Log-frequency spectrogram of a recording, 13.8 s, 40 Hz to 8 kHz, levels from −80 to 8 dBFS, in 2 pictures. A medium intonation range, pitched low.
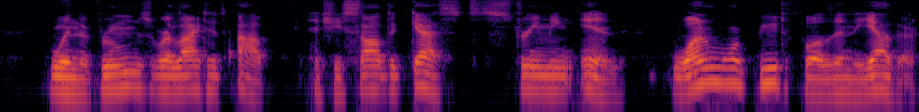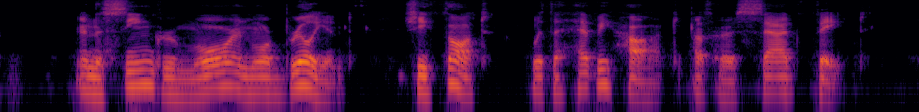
Yes: average, 3.5 semitones; low, 115 Hz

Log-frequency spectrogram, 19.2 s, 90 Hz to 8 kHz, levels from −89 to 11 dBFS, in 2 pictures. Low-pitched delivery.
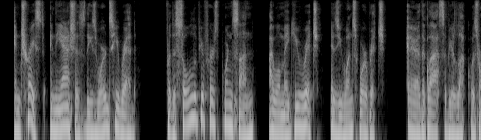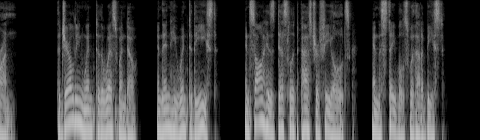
Yes: low, 105 Hz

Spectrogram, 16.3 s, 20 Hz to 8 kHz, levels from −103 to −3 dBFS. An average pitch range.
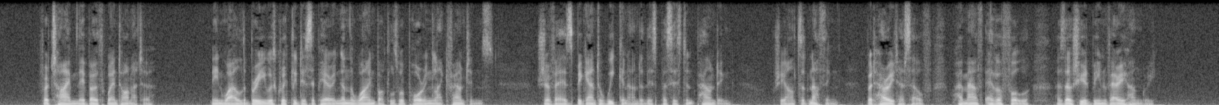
No: narrow, 1.8 semitones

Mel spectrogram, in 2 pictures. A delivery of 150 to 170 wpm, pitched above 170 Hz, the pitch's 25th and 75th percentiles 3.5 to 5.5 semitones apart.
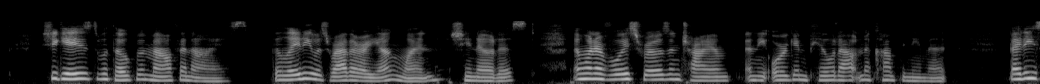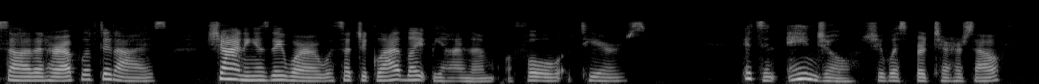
Yes: average, 165 wpm; medium, 185 Hz; average, 4.5 semitones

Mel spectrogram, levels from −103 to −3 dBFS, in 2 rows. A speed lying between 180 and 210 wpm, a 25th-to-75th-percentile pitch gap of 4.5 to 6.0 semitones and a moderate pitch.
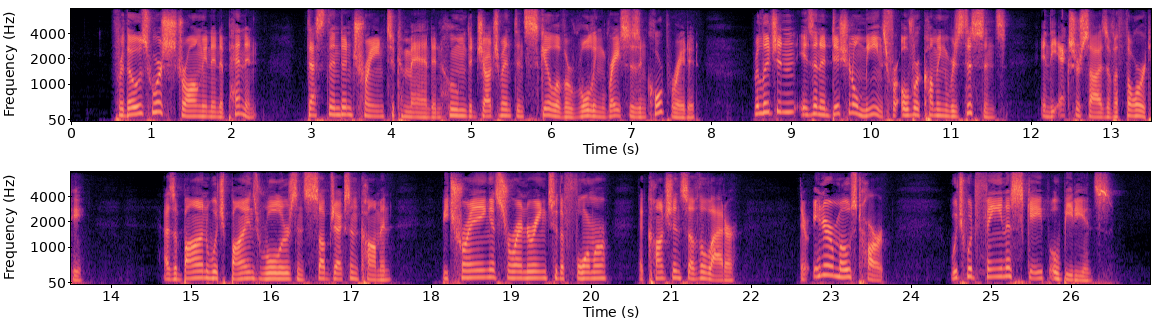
No: average, 145 wpm; average, 4.9 semitones; medium, 155 Hz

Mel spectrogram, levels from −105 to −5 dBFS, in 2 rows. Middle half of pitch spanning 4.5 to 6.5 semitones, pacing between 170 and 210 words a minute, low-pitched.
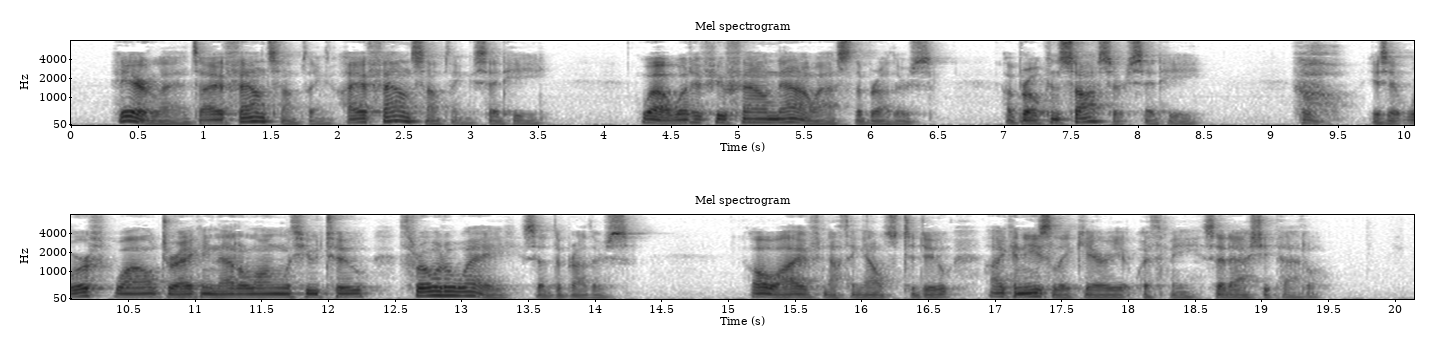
Yes: wide, 5.5 semitones; average, 175 wpm; very low, 95 Hz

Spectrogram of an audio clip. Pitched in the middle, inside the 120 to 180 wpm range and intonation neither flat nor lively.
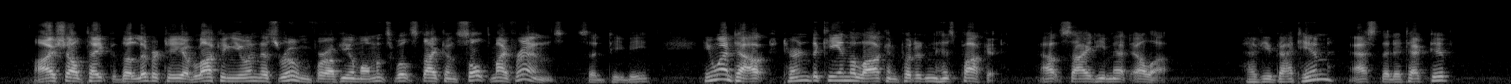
No: medium, 150 Hz; average, 195 wpm; average, 3.6 semitones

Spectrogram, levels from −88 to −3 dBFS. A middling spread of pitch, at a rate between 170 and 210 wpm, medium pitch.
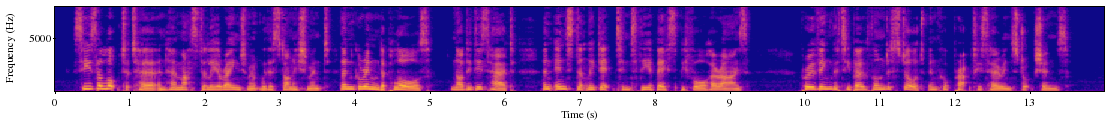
No: average, 4.3 semitones; average, 155 wpm; medium, 165 Hz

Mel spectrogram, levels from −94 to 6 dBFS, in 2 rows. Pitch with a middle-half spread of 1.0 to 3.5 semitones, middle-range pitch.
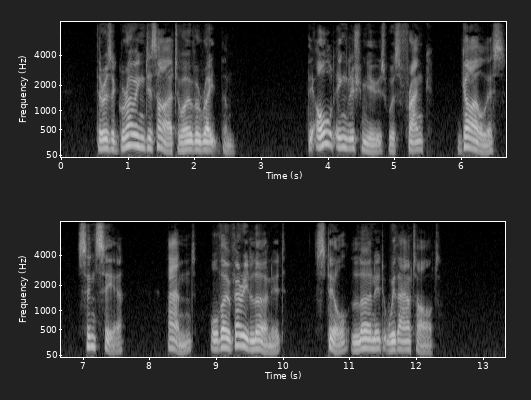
No: average, 4.5 semitones; medium, 145 Hz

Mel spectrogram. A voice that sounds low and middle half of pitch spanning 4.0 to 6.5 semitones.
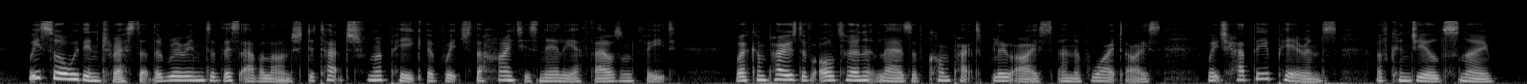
No: medium, 170 Hz; average, 5.0 semitones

